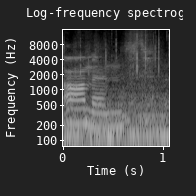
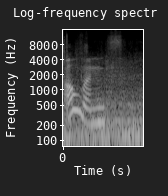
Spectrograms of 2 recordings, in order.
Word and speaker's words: almonds: Well, how do you say it? Almonds. Almonds? Almonds. There's an L in it.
